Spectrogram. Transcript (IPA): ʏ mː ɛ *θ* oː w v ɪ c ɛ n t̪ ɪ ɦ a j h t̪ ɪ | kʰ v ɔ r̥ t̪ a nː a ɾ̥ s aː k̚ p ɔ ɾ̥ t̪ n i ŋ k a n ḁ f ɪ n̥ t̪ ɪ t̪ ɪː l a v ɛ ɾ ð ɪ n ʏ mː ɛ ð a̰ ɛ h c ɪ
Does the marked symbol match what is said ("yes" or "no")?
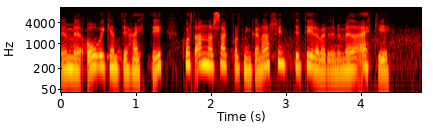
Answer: no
